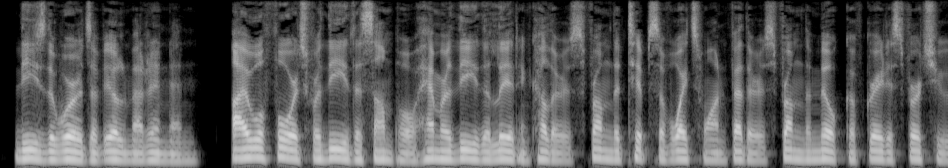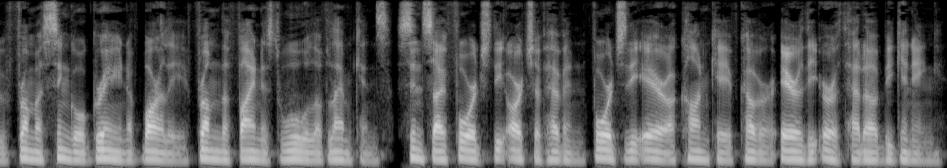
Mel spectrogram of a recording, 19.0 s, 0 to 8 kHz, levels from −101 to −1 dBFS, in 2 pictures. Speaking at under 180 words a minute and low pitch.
No: average, 195 wpm; low, 100 Hz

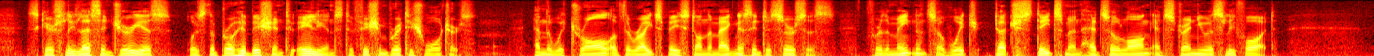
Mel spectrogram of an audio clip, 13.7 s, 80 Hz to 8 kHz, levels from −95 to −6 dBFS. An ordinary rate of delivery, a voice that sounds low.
Yes: average, 160 wpm; low, 100 Hz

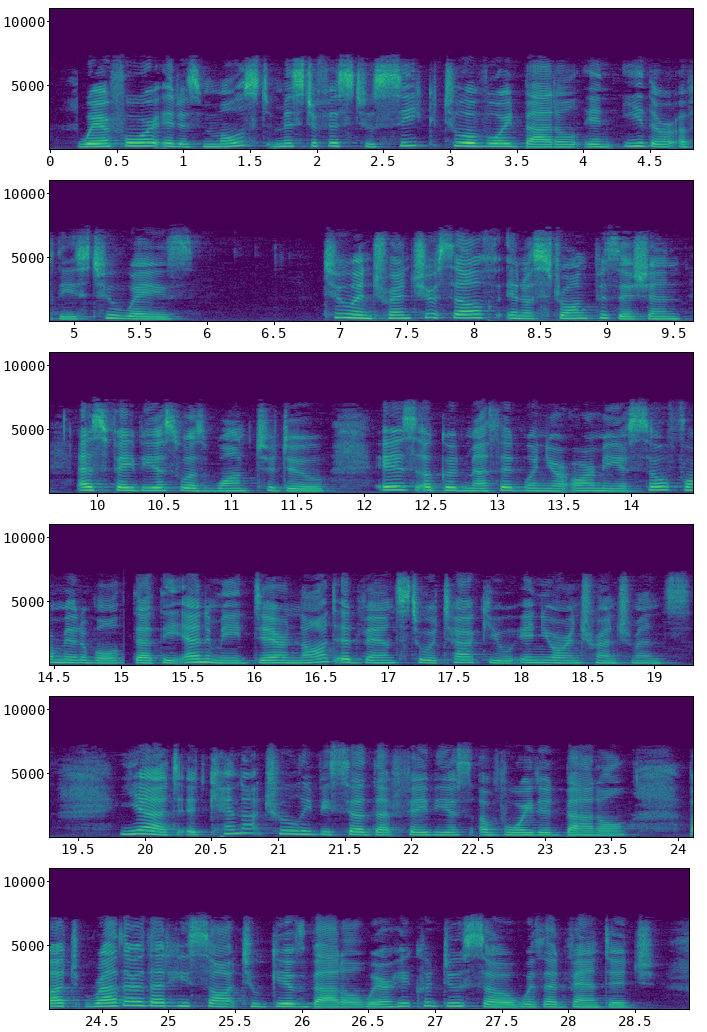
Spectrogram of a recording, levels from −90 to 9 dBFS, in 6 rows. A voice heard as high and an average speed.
Yes: high, 210 Hz; average, 160 wpm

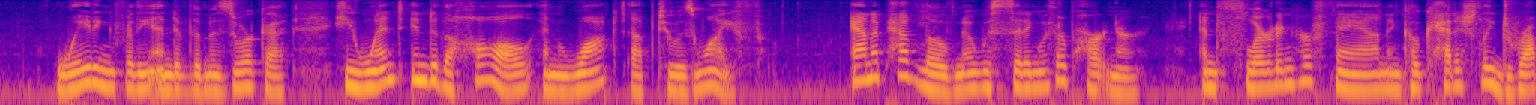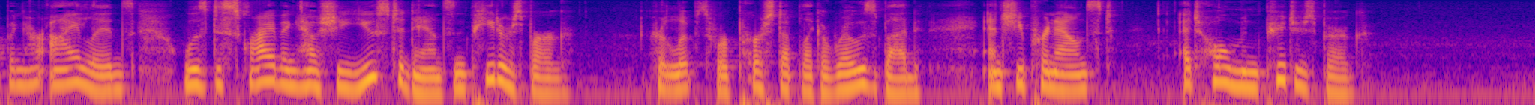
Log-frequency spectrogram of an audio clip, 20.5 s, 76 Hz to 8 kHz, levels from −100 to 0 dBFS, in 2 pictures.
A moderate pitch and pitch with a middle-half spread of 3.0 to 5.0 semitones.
Yes: medium, 165 Hz; average, 3.9 semitones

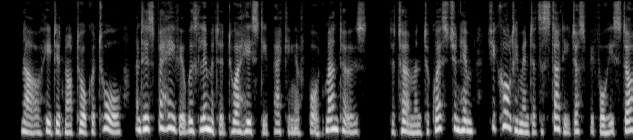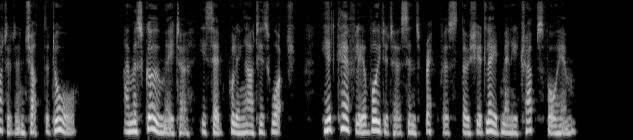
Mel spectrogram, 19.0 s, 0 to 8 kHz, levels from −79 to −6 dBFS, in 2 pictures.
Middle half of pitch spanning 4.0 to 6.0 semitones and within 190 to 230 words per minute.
Yes: average, 4.3 semitones; average, 195 wpm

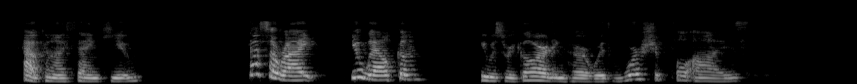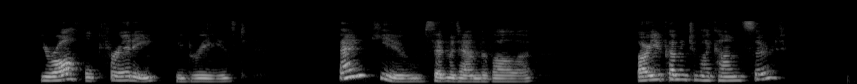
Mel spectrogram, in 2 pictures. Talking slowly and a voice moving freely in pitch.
Yes: slow, 110 wpm; wide, 7.3 semitones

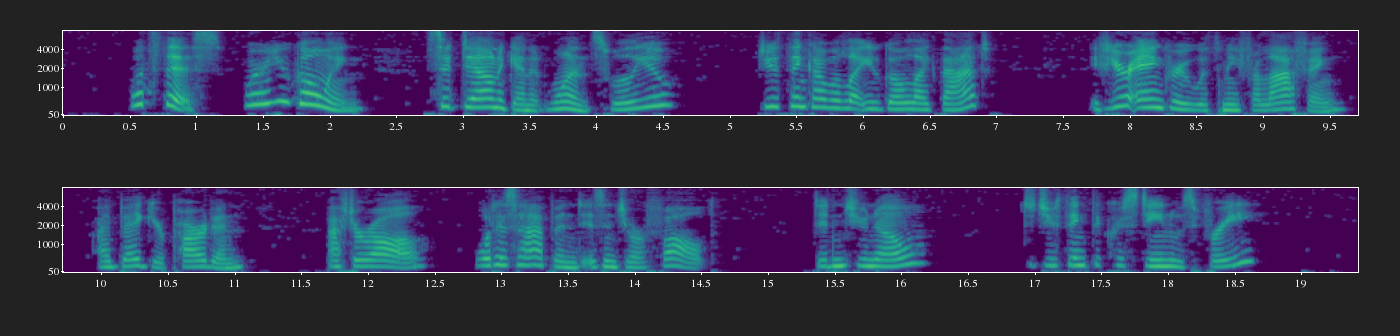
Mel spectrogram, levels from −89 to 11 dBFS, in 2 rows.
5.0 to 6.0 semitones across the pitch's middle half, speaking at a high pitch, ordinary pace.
Yes: average, 5.3 semitones; high, 235 Hz; average, 160 wpm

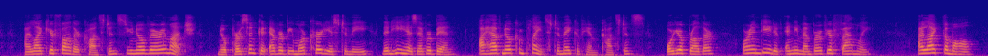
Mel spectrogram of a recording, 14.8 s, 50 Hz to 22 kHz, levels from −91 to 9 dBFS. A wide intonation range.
No: average, 4.2 semitones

